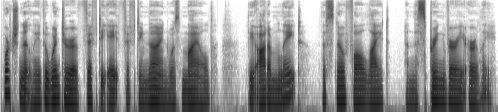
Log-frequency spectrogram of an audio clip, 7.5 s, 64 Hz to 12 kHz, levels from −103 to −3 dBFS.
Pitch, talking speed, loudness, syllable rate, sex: 95 Hz, 160 wpm, -22 LUFS, 5.0 syllables/s, male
